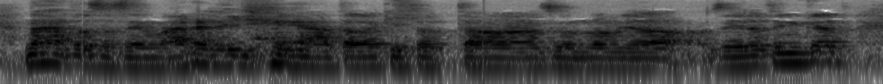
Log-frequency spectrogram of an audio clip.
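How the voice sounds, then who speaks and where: At a fairly quick pace, a man speaks with a fairly low pitch and fairly even intonation. Audible room echo and noticeable background noise fill the recording. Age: 30s. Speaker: real estate agent. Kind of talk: casual solo vlog talk.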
